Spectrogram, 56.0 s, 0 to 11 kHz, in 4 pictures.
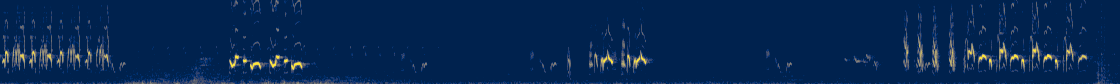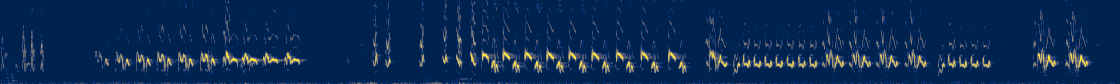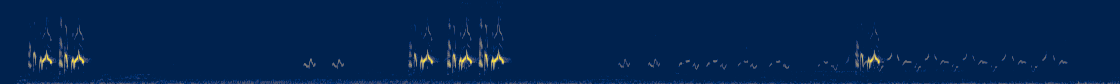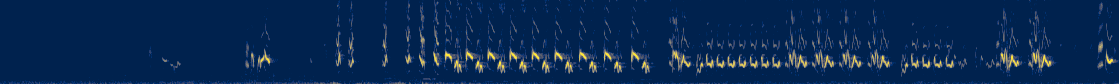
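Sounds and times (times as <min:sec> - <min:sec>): bulbul chattering song: 0:00.0 - 0:55.9.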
